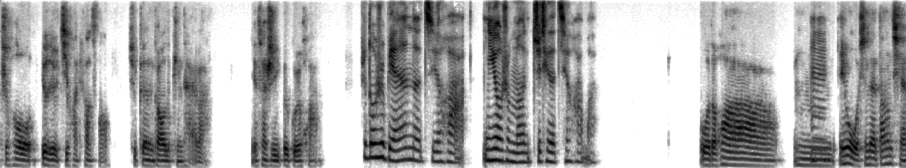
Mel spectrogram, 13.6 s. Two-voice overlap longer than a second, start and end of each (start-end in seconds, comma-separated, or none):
none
